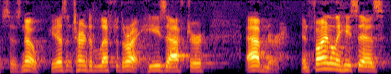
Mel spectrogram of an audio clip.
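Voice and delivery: usual speaking voice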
